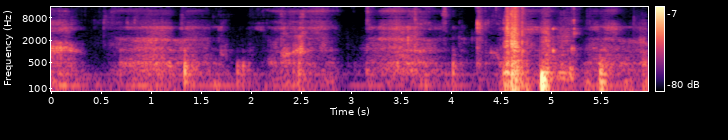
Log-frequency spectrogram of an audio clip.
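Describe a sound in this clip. A young man chews food with wet smacking sounds.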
